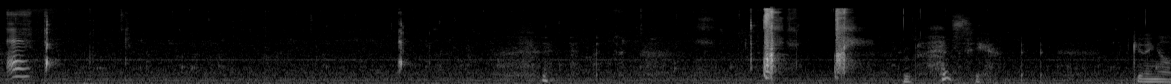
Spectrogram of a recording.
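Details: Baby girl, awake: a few short, sharp hiccup sounds and two louder sneeze bursts in a quiet room; ordinary infant hiccups and sneezing.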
